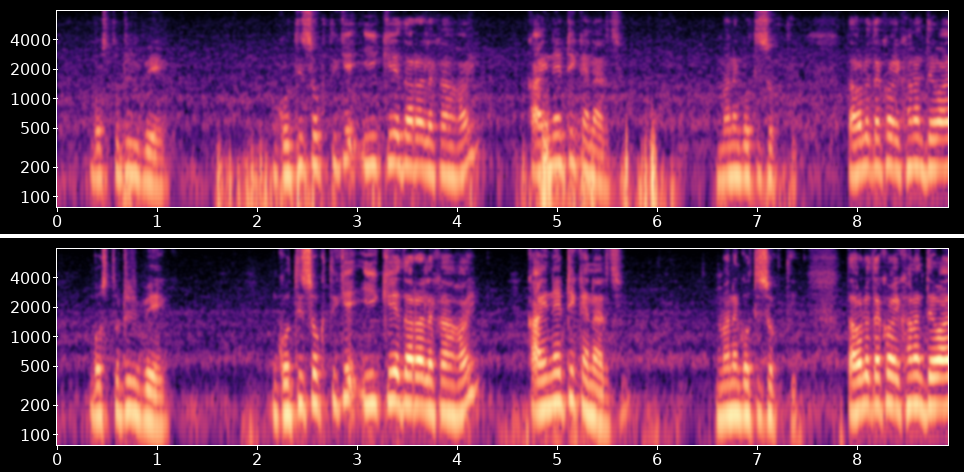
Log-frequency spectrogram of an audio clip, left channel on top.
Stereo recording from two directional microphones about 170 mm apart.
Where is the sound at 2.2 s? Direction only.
60° right (ahead or behind).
